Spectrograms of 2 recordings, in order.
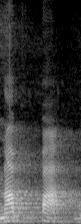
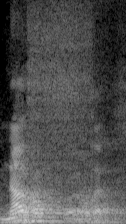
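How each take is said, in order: First: The middle consonant is a P sound. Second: The middle consonant is an F sound. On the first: The speaker calls it wrong. "bukan napa" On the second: The speaker calls it right. "tapi naffa naffa"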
